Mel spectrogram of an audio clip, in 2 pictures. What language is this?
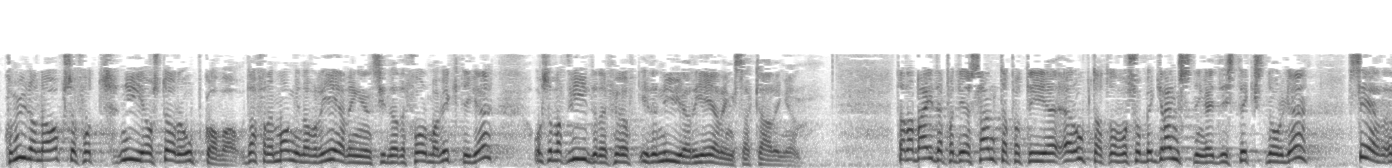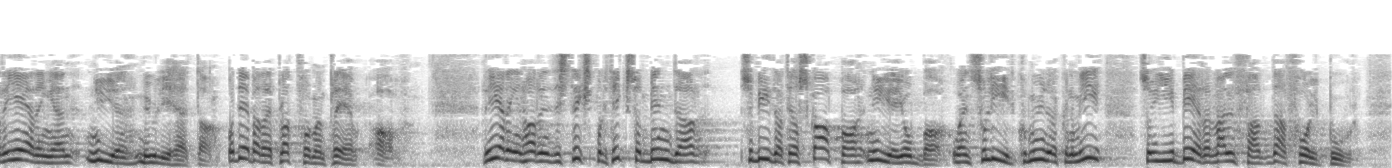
Norwegian Nynorsk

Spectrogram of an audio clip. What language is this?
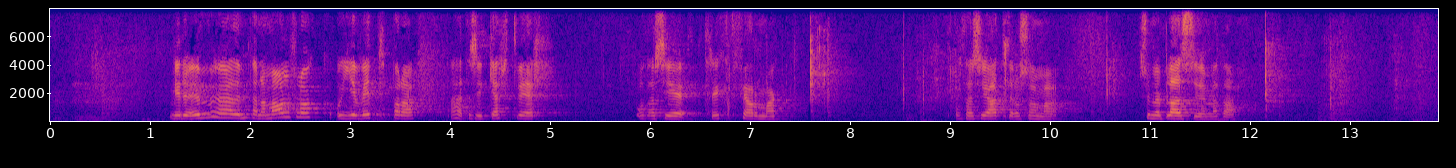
Icelandic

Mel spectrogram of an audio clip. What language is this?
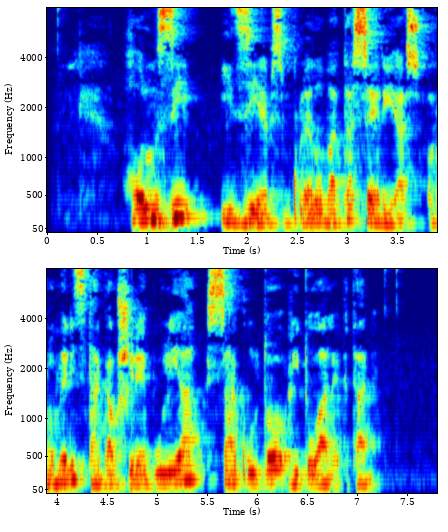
Georgian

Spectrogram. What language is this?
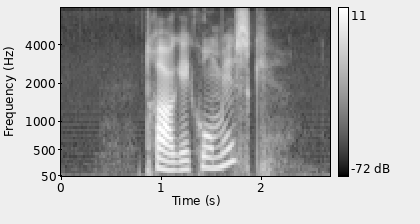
Norwegian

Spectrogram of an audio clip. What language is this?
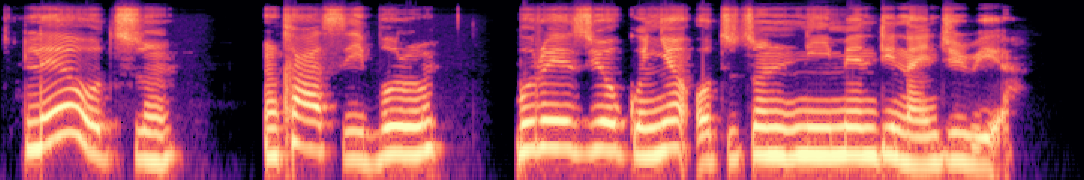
Igbo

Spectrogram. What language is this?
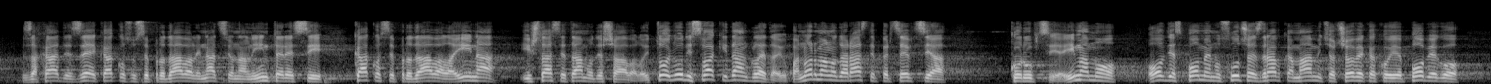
Croatian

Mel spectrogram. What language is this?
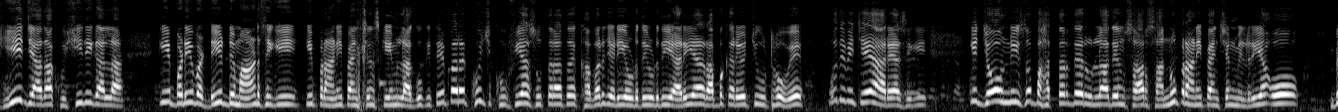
Hindi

